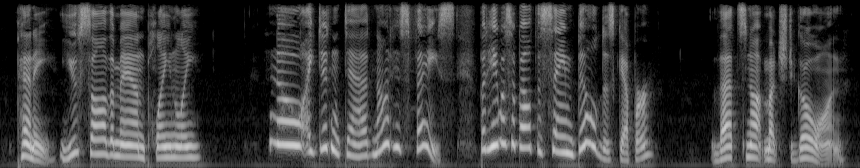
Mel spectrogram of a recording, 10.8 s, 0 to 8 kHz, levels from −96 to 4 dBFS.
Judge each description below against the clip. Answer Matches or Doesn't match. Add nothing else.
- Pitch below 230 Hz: Doesn't match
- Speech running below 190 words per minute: Matches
